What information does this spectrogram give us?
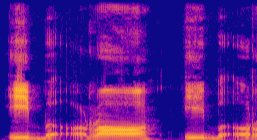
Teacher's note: memiliki harakat fathah atau tanda baca fathah maka huruf RO di dibaca tebal sehingga pangkal lisan kita naik terangkat ke atas ketika Kita mengucapkannya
